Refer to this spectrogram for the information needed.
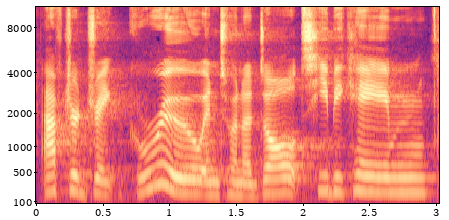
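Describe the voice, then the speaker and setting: A woman's voice: medium pitch, measured pace, fairly bright tone. A woman reading a story aloud expressively, with dramatic emphasis, as a guest reader. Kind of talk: expressive read-aloud storytelling in first person as an animal. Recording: long hall reverb.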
